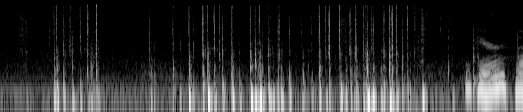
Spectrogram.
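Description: Typing on a computer keyboard: a few key clicks about a second in, then a quick, dense run of clicks from about four to eight and a half seconds, over a faint steady hum. A man's voice begins near the end.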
